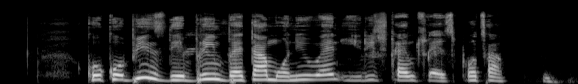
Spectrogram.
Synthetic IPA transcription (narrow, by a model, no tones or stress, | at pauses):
kokobĩns̬debɾĩŋbɛtamɔniwɛniɾit͡ʃtʰãɪmtʰuɛspʰɔtʰam̩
